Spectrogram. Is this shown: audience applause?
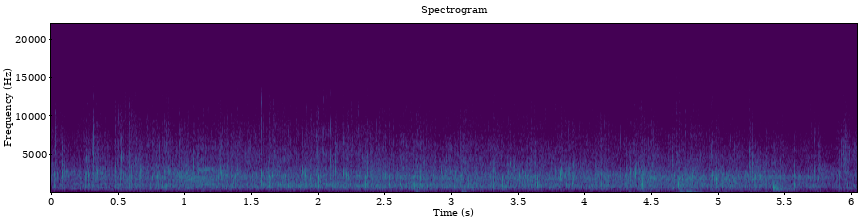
yes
